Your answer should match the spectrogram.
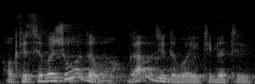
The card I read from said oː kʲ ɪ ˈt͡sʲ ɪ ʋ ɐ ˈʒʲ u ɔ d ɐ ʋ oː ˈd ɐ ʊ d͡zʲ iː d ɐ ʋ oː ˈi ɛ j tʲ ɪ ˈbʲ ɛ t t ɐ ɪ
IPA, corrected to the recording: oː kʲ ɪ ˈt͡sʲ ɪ ʋ ɐ ˈʒʲ u ɔ d ɐ ʋ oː ˈɡ ɐ ʊ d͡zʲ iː d ɐ ʋ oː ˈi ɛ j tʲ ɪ ˈbʲ ɛ t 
